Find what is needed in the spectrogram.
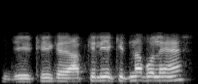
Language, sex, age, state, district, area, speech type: Urdu, male, 30-45, Bihar, East Champaran, urban, conversation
